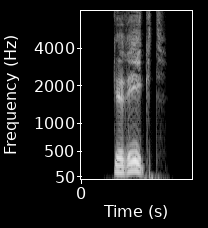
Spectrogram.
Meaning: past participle of regen
- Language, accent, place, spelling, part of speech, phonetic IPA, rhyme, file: German, Germany, Berlin, geregt, verb, [ɡəˈʁeːkt], -eːkt, De-geregt.ogg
